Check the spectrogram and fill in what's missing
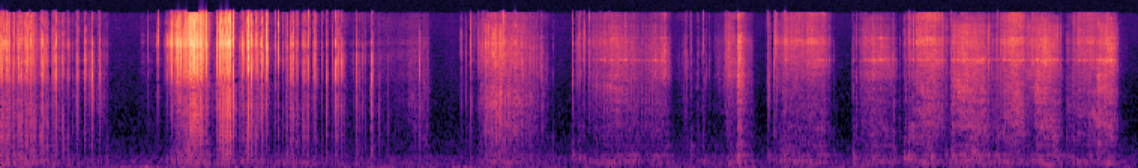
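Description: Long acrylic nails scratch and rub the ridged side of a tall stack of blank polycarbonate CD-R discs on a plastic spindle. Bright, dry rasping strokes come in quick, irregular bursts, loudest early on. Softer scratching and rubbing follow through to the end.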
